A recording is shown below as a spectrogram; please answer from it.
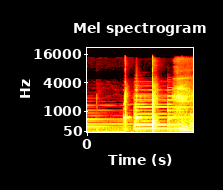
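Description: Keyboard background music with long held notes, broken by three sharp knocks, the last the loudest, a little under a second in, and a downward swoop near the end.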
